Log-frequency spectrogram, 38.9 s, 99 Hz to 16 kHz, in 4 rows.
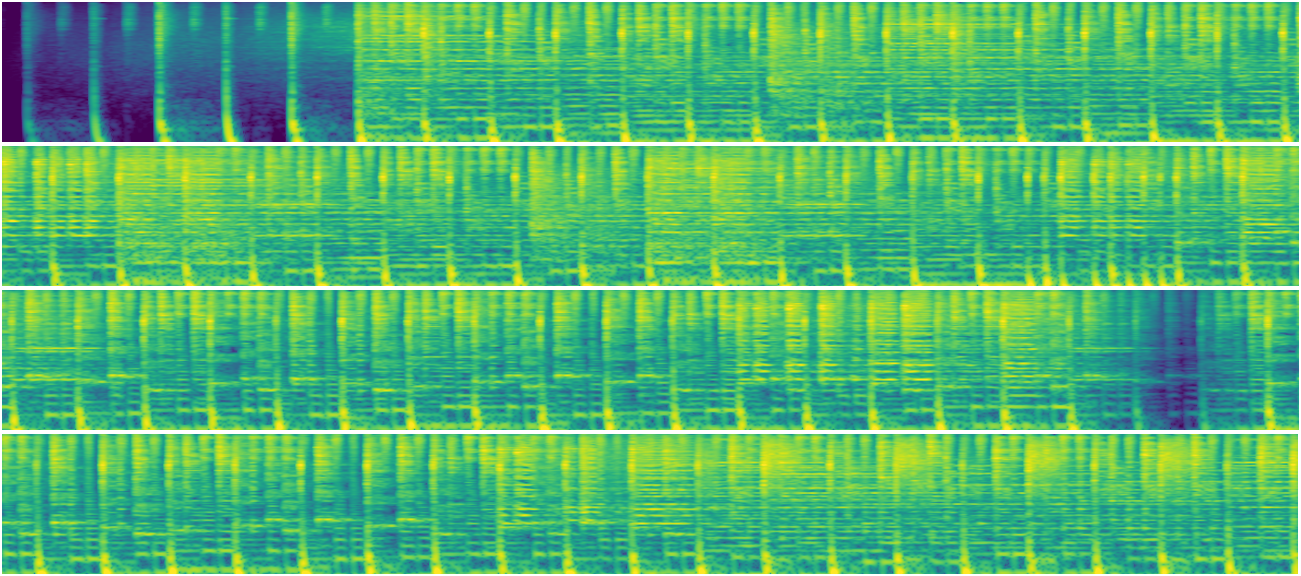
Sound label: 80s Redrum, 121bpm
